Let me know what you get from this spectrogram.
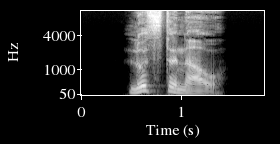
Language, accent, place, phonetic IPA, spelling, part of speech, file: German, Germany, Berlin, [ˈlʊstəˌnaʊ̯], Lustenau, proper noun, De-Lustenau.ogg
- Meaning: a municipality of Vorarlberg, Austria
